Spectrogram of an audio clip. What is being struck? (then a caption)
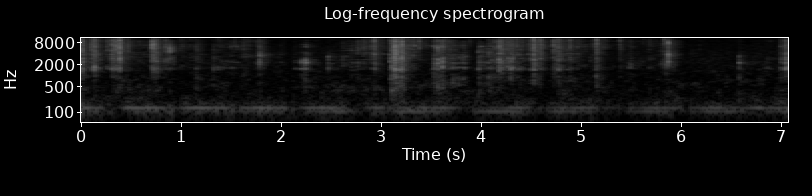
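Soap ball cut with a metal blade. A metal blade carves and scrapes a hand-held, solid, round ball of dried pink soap with its cut face showing. Repeated dry, crunchy scraping bursts with bright, crisp edges sound over a steady low hum.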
